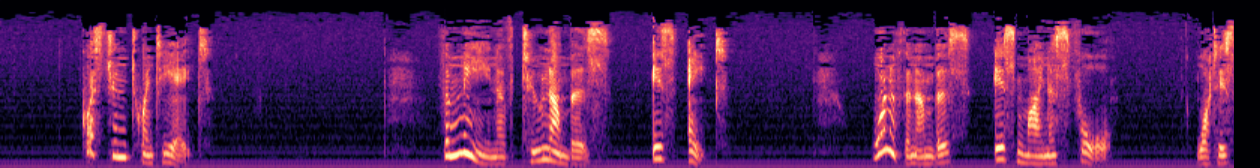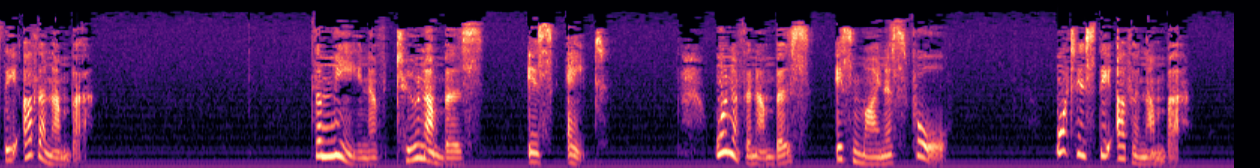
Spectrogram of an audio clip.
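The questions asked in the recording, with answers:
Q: What is the other number?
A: 20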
